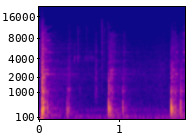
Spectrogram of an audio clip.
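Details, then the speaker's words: Hot-rod Honda Civic transaxle, twin-disc clutch and LSD, damaged at the track, turned by hand with irregular metallic clinks and clunks from loose metal pieces rattling inside the case. "Yeah, that's some rattling. There's some rattling inside here. That's the sound you don't want to hear."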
